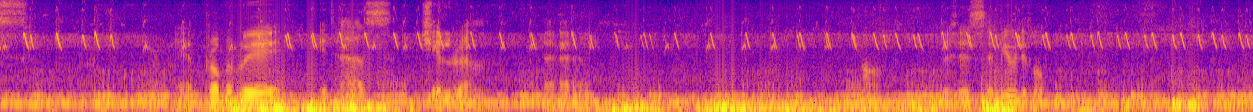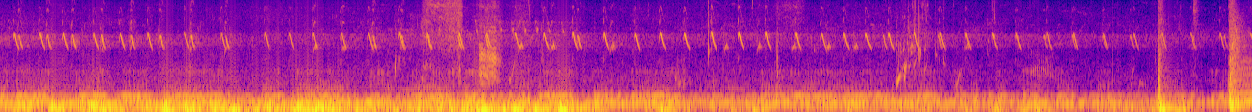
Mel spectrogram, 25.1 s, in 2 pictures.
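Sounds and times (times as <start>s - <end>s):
low rumble: 0.0s - 24.6s.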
